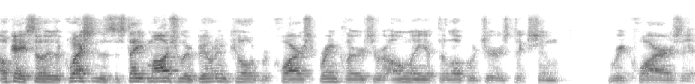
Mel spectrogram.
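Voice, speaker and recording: Fairly even intonation and a fairly quick pace from a man of medium pitch, with a plain, everyday voice. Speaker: state building code official. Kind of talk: panel presentation.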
